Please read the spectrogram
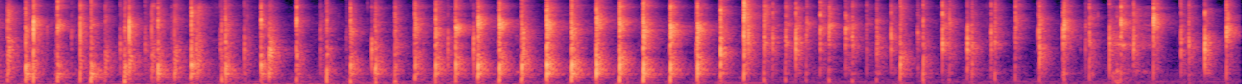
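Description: Rapid one-handed clapping goes on steadily for several seconds, sharp hollow claps in a quick even rhythm, fairly loud, with no talking over it.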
